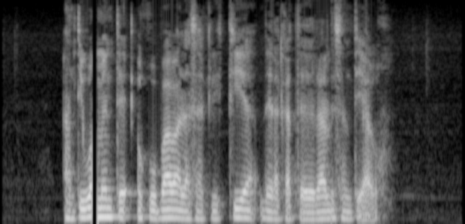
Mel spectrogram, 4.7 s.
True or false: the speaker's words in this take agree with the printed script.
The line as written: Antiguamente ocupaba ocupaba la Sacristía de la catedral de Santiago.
false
